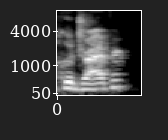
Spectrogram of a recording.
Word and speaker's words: Michinoku Driver: it, the min Mikino driver, I think I'm pronouncing that wrong. Michinoku Driver.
